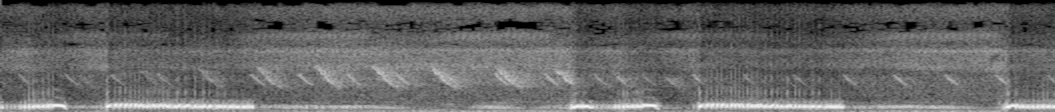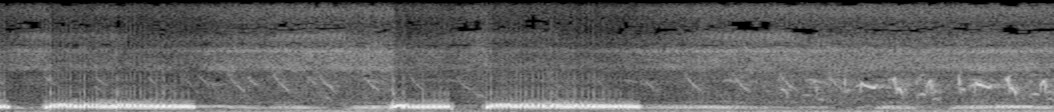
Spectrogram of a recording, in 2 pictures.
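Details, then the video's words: Spotted dove cooing, a clear recording meant as a lure for catching birds: a steady series of hollow, low coo notes in paired and longer units, with faint high chirps of other birds behind. "SUARA BURUNG TEKUKUR BERSIH JERNIH, cocok buat pancingan / pikat"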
